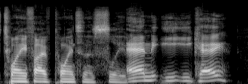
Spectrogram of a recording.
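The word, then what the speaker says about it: Nique: points in his sleep NE K uh that's how it's pronounced okay I think it's ni I qu e okay that makes a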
